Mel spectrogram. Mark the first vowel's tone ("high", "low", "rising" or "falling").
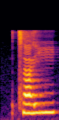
high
